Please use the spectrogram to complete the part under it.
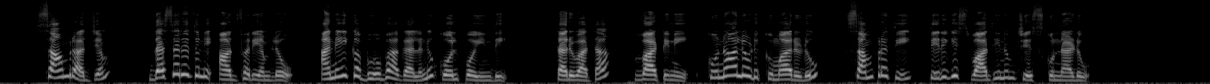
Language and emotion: Telugu, neutral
